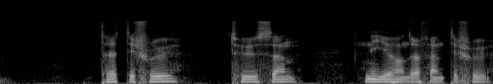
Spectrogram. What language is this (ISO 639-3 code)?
swe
